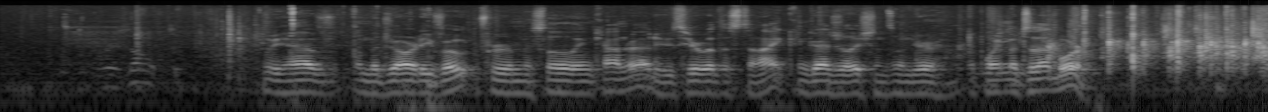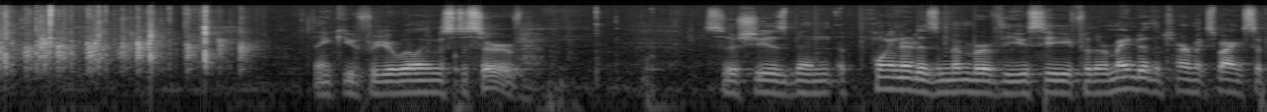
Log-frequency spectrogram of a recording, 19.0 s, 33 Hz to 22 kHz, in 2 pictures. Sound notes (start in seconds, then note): 11.9 applause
